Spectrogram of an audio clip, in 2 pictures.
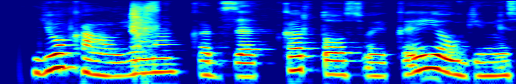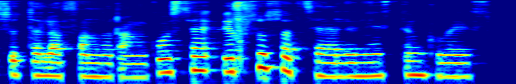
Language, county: Lithuanian, Marijampolė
